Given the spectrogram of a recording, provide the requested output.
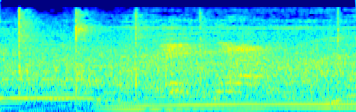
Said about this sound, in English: Round of applause for them, y'all.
